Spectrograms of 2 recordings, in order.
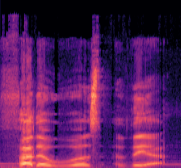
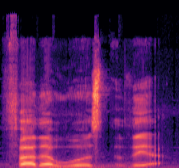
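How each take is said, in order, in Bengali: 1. 'was' আলাদাভাবে বলা হয়, তার 'w' উচ্চারণ সহ। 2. 'was' আলাদাভাবে বলা হয়, তার 'w' উচ্চারণ সহ।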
